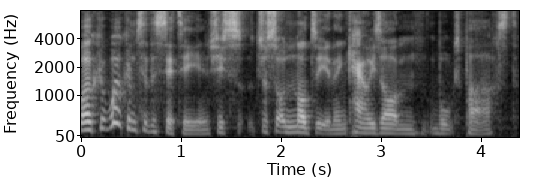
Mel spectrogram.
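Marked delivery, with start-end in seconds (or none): 0.0-1.2 slightly mocking tone, high and quick. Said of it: "there's a slightly mocking tone".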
